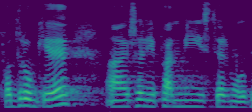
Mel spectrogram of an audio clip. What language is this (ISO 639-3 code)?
pol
